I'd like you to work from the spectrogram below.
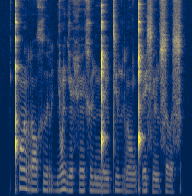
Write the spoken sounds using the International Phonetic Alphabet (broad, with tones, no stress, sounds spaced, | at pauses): ǃʰ ɔ̃˦ r ɔ˨ x ɯ˨ r ɟ ɔ̃˨˦ ɟ ẽ˨ h ẽ˨ x ʏ˨ ʎ ŋ͡ǃ ẽ˨ ʎ tʲ o˦ ʎ r ɔ̃˨ ǃʼ e˦ sʲ ɔ̃˨ ʎ s ɤ˦˨ s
